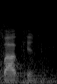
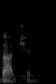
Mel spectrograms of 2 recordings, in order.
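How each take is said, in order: First: The middle of the name has a 'k' sound. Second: The middle of the name has a 'ch' sound. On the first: The speaker calls it wrong. "Was saying Bobkin" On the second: The speaker calls it right. "We will now say Bobchin"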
